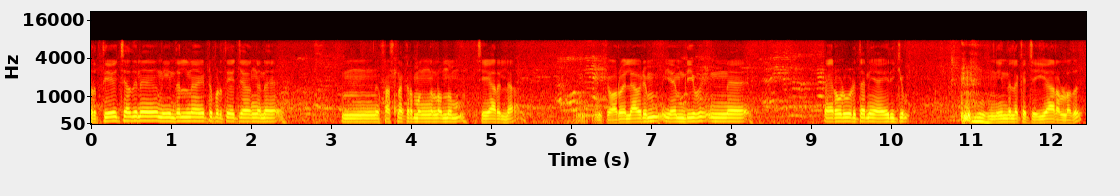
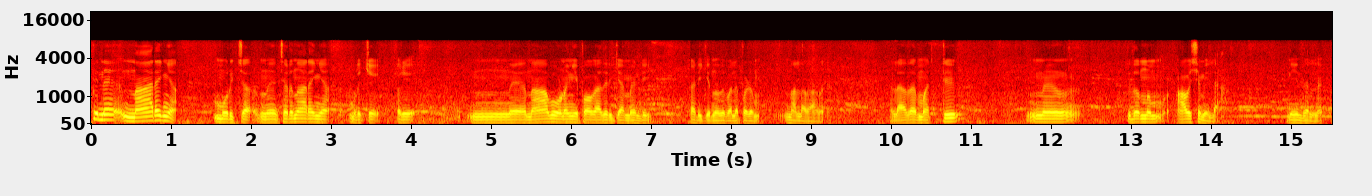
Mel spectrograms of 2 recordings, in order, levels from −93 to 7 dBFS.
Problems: constant background noise, background conversations at intervals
